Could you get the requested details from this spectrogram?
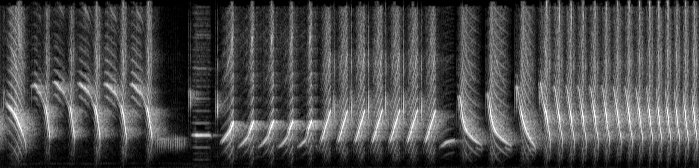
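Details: Canary singing varied phrases: spaced falling whistles, a brief buzzy note, a run of rising chips, then a dense rapid trill of high repeated notes.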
